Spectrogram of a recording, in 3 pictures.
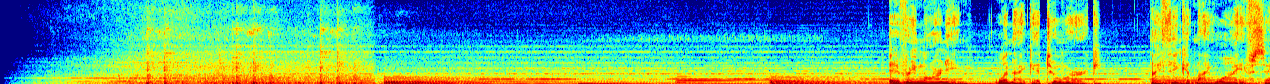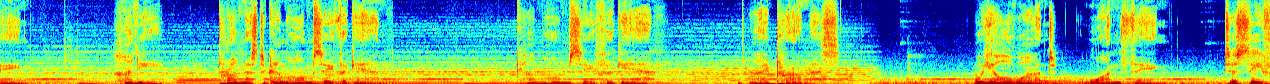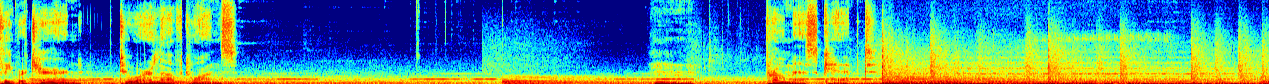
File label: commercial; abus lockout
